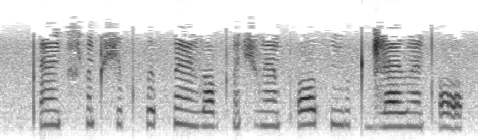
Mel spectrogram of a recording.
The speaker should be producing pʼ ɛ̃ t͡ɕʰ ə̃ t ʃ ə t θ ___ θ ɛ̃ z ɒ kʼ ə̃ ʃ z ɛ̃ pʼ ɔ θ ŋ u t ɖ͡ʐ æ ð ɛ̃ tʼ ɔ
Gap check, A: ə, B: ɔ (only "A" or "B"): A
